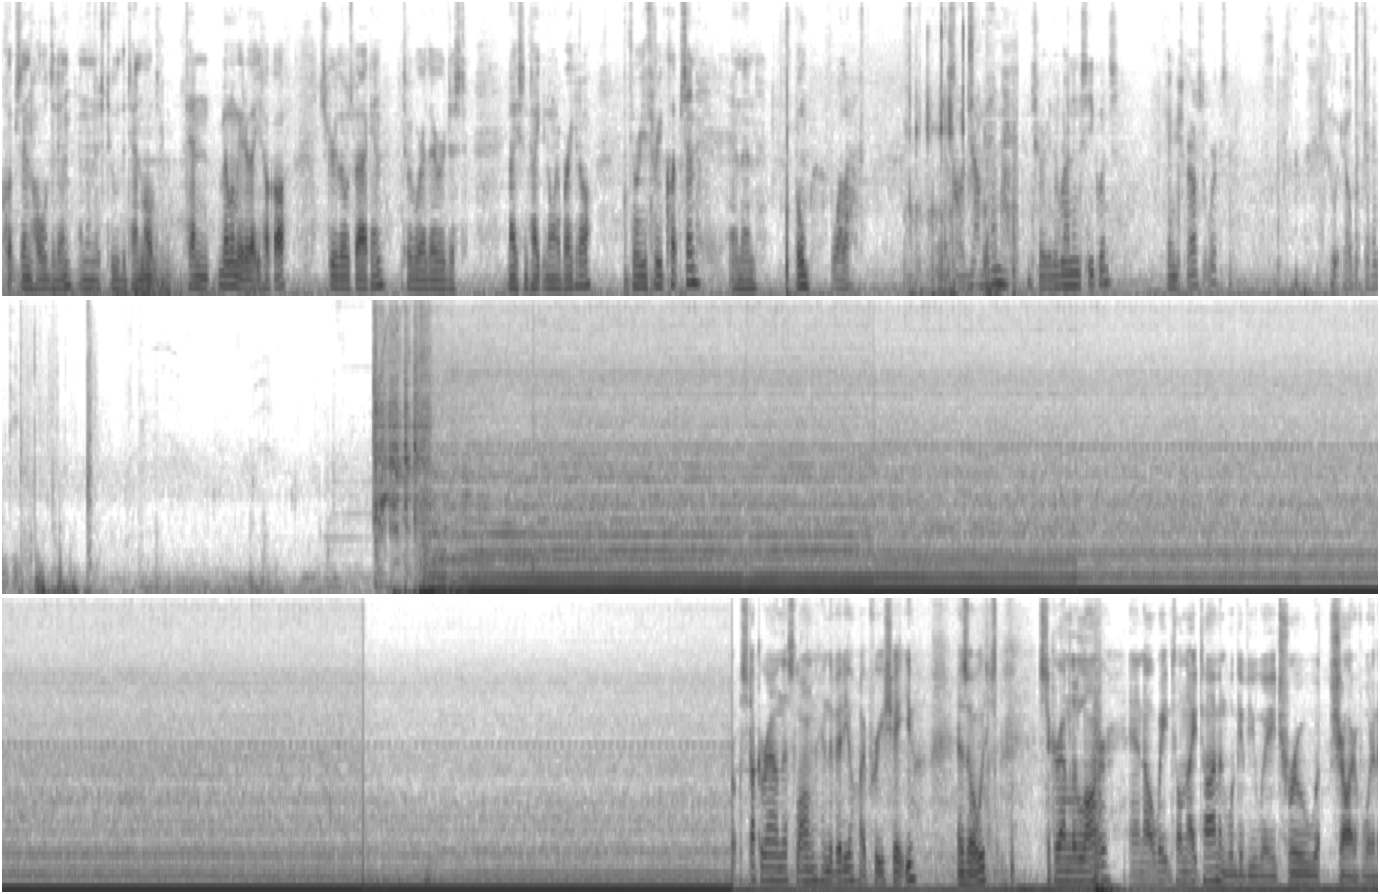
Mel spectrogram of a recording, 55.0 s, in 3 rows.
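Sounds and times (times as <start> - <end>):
car engine starting and idling: 22.5 - 55.0.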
